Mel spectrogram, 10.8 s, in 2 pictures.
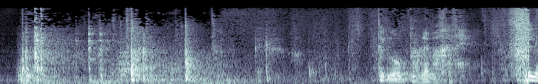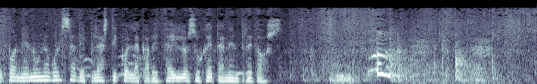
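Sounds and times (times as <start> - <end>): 
prison cell door mechanism clunking and rattling as it opens: 0.0 - 2.5
speech: 3.8 - 9.5.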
